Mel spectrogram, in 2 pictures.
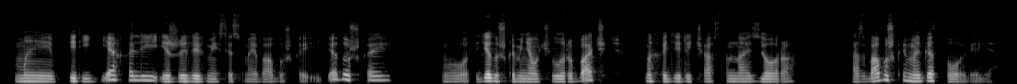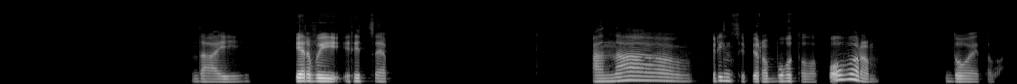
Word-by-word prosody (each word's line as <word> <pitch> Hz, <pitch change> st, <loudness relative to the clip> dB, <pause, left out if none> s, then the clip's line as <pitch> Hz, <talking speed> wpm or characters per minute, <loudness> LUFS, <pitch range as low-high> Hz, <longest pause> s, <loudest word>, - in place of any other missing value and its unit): мы 140 Hz, -2 st, -1 dB
переехали 195 Hz, +9 st, -1 dB
и 160 Hz, -8 st, -1 dB
жили 135 Hz, 0 st, +1 dB
вместе 130 Hz, -1 st, -11 dB
с -, -, -19 dB
моей 120 Hz, -, -11 dB
бабушкой 125 Hz, -, -13 dB
и -, -, -21 dB
дедушкой. 195 Hz, -3 st, -3 dB, 0.5 s
Вот, 135 Hz, 0 st, -11 dB
и 130 Hz, -, -14 dB
дедушка 150 Hz, -2 st, +3 dB
меня 130 Hz, -2 st, -2 dB
учил 130 Hz, +1 st, -3 dB
рыбачить, 130 Hz, +1 st, -3 dB, 0.2 s
мы 145 Hz, -, -3 dB
ходили 135 Hz, -1 st, -5 dB
часто 135 Hz, 0 st, -11 dB
на 135 Hz, 0 st, -5 dB
озера, 130 Hz, -1 st, -5 dB, 0.5 s
а 130 Hz, -, -8 dB
с 130 Hz, -, -14 dB
бабушкой 180 Hz, +3 st, -1 dB
мы 145 Hz, -1 st, +2 dB
готовили. 160 Hz, -6 st, -3 dB, 2.1 s
Да, 130 Hz, -1 st, -3 dB
и 130 Hz, +2 st, -5 dB, 0.4 s
1 150 Hz, -3 st, +10 dB
рецепт. 140 Hz, -1 st, -2 dB, 2.0 s
Она, 175 Hz, +4 st, +1 dB
в 145 Hz, -2 st, -9 dB, 0.2 s
принципе, 155 Hz, -5 st, -1 dB
работала 135 Hz, -2 st, -2 dB
поваром 225 Hz, 0 st, +4 dB, 0.7 s
до 135 Hz, -2 st, -1 dB
этого, 125 Hz, -1 st, -12 dB
140 Hz, 110 wpm, -25 LUFS, 130-160 Hz, 2.1 s, 1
